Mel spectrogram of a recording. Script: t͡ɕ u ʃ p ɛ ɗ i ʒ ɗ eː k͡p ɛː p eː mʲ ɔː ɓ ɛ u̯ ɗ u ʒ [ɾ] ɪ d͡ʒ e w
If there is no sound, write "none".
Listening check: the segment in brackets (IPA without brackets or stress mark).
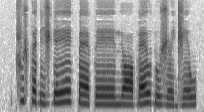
ɹ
